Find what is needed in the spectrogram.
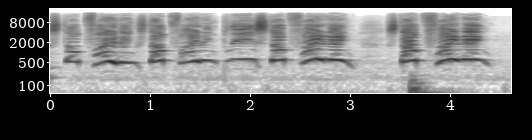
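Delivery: very small, tiny, very high-pitched little voice. A game master voices someone Dell hears during combat, in a very small voice. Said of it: "a very small voice going".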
